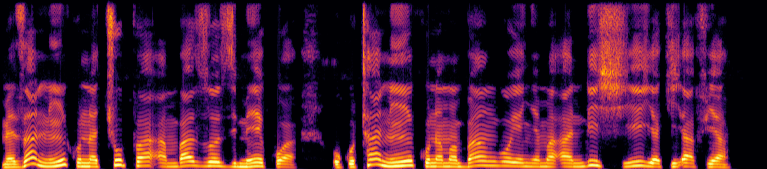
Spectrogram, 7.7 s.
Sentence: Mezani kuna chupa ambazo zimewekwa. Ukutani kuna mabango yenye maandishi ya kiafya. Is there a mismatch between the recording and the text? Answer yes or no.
no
